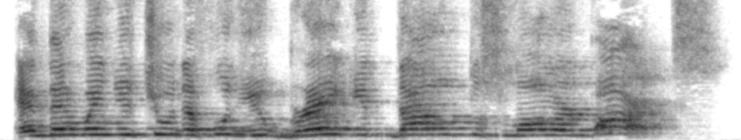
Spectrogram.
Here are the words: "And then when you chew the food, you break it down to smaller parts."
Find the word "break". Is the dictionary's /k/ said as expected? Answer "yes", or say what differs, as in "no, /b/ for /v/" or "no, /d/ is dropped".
yes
